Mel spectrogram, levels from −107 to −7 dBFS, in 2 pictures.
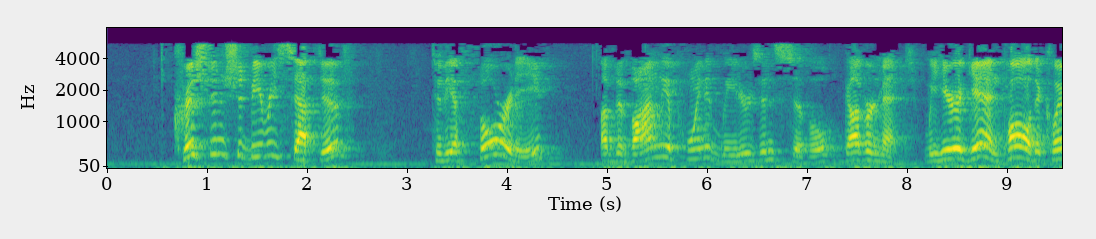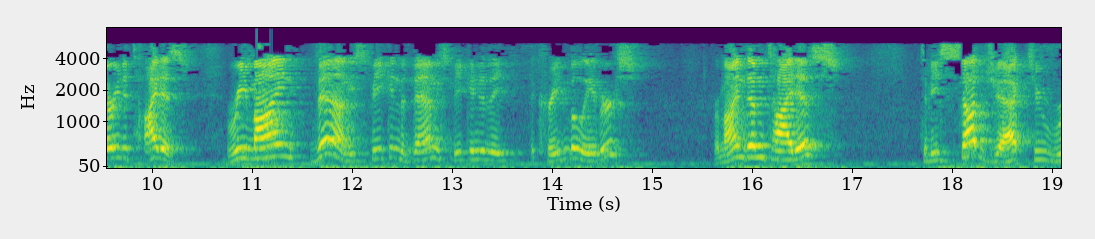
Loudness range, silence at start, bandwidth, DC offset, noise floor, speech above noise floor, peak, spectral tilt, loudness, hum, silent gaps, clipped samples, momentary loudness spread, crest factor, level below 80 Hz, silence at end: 7 LU; 0.55 s; 5.8 kHz; under 0.1%; -48 dBFS; 32 dB; 0 dBFS; -6.5 dB/octave; -15 LUFS; none; none; under 0.1%; 15 LU; 16 dB; -46 dBFS; 0 s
